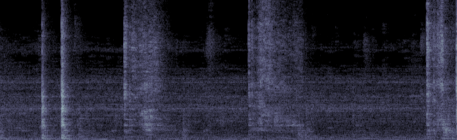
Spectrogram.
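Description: Broken rice (khud) being washed in a pot in a home kitchen, with sharp clinks and scrapes against the metal in short bursts and splashy rinsing between them, fairly close and without talk.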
